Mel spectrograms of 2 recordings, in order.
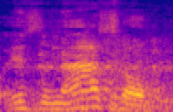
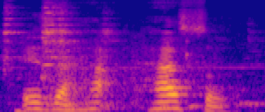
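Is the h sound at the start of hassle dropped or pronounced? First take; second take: dropped; pronounced. First: The h sound is dropped entirely. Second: The h sound is clearly pronounced.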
